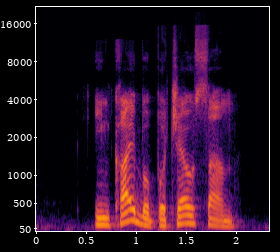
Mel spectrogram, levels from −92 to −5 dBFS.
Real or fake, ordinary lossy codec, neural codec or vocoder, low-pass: real; Opus, 16 kbps; none; 19.8 kHz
